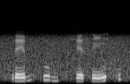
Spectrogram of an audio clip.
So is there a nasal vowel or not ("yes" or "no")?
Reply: yes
